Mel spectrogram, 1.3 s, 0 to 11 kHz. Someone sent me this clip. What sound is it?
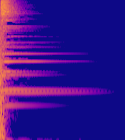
Percasserole rez C 3 f
household, percussion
